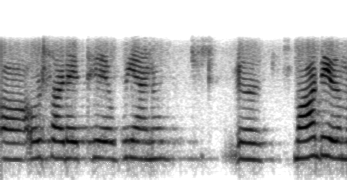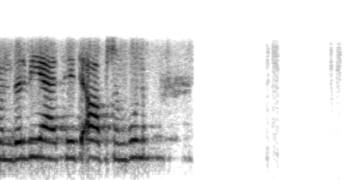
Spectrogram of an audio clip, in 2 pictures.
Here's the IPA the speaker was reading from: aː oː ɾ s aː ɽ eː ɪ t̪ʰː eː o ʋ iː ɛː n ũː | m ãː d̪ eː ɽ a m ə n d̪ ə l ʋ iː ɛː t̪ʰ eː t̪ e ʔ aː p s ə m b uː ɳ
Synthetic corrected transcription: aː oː ɾ s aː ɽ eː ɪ t̪ʰː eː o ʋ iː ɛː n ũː | m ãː d̪ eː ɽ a m ə n d̪ ə ɾ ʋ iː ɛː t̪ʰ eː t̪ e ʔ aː p s ə m b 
